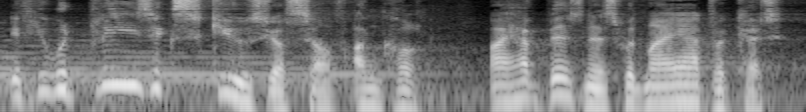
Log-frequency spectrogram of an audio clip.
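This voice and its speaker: A man acts a composed noble schemer for a video game. His mid-pitched voice moves expressively, formal yet wry. It rings in a long hall over light music. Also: very animated, brisk, close to an everyday voice. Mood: cool. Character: composed, calculating nobleman spymaster, courtly and dry.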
